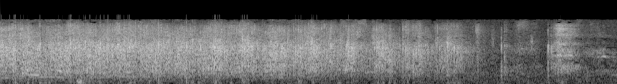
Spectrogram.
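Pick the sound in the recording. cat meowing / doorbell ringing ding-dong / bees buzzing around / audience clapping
audience clapping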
